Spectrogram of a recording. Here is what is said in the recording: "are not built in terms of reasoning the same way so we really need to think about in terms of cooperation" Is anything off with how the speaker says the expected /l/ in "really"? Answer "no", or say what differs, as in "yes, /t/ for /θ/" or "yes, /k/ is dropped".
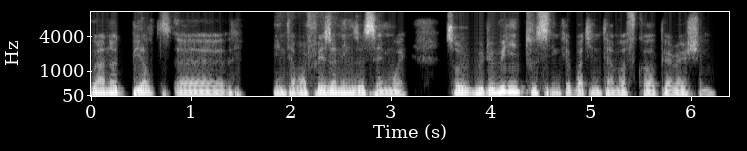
yes, /w/ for /l/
